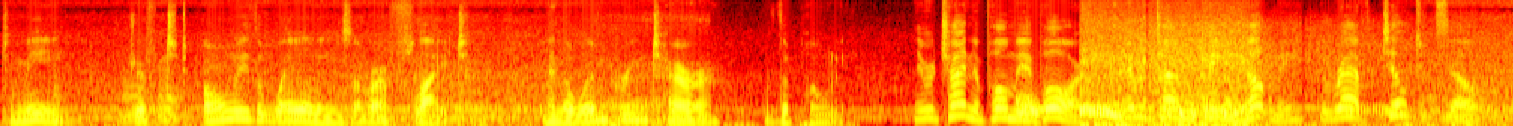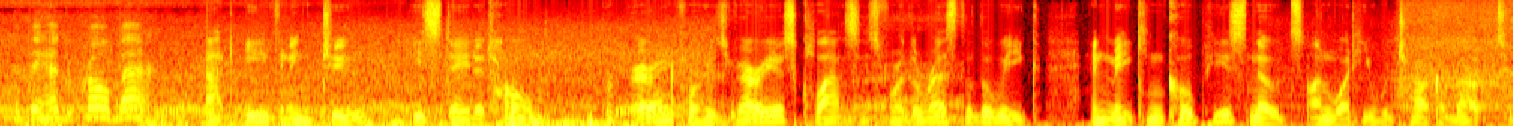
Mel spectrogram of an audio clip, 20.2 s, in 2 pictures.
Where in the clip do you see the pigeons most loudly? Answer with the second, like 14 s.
7 s.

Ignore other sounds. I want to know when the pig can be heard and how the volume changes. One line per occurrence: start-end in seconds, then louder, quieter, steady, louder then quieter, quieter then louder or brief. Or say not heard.
not heard.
